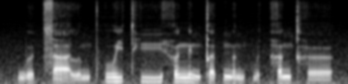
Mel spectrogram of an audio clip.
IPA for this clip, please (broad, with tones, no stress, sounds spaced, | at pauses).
w ɵ˨ t̚ s aː˨˩ l ʊ˨ ŋ pʰ uː˥ j t̪ʰ iː˥ h ɵ˥ n ɪ˨˧ ŋ t̪ ɐ˨˥ t̚ ŋ ɐ˨ ŋ kʷ ɐ˨˥ t̚ h ɐ˥ ŋ kʰ œː˨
